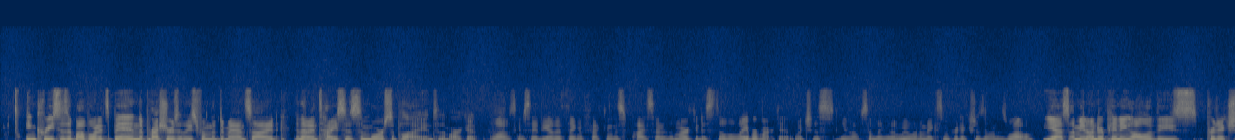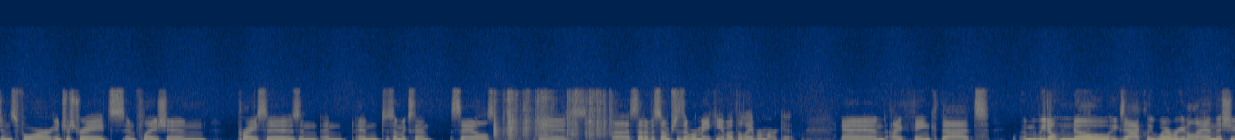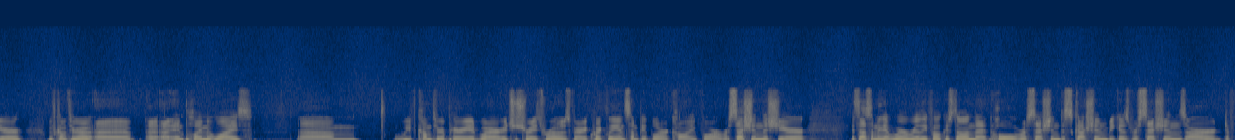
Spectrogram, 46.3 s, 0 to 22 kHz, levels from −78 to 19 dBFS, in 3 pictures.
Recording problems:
high frequencies cut off; noticeable; nothing above 8 kHz
hiss; faint; throughout; 30 dB below the speech
clattering dishes; noticeable; from 22 to 23 s; peak 2 dB below the speech

